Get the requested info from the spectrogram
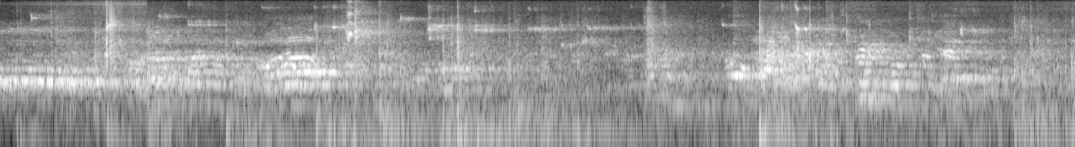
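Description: Basketball bouncing on an indoor court amid players' voices calling out, in a large reverberant sports hall.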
